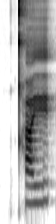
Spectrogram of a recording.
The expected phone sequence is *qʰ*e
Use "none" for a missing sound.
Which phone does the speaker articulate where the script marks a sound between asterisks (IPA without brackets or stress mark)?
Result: qʰ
